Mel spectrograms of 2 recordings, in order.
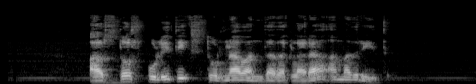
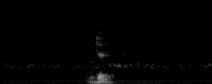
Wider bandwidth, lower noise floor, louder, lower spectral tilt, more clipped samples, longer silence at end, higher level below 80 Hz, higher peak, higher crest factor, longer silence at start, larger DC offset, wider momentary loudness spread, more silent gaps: first, 11 kHz vs 7.4 kHz; second, -61 dBFS vs -67 dBFS; first, -23 LUFS vs -40 LUFS; second, -4.5 dB/octave vs -6.5 dB/octave; neither; about the same, 0.9 s vs 0.9 s; first, -60 dBFS vs -70 dBFS; first, -4 dBFS vs -22 dBFS; about the same, 20 dB vs 24 dB; about the same, 0.9 s vs 0.9 s; neither; second, 8 LU vs 26 LU; neither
